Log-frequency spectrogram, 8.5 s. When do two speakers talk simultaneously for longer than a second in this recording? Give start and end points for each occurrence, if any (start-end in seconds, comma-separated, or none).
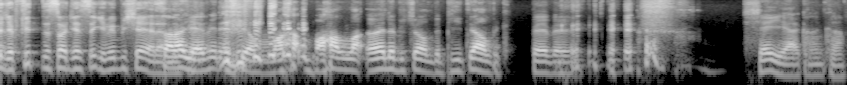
1.5-2.8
